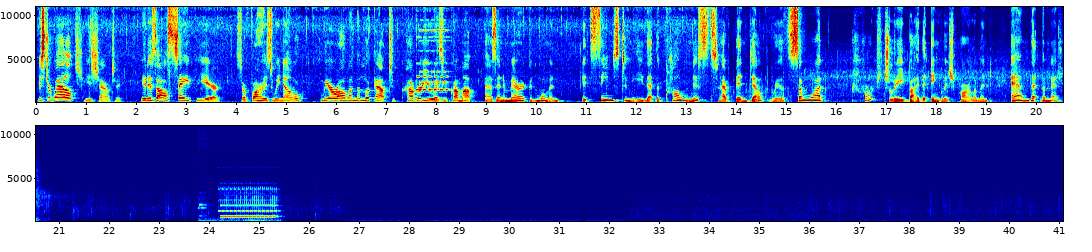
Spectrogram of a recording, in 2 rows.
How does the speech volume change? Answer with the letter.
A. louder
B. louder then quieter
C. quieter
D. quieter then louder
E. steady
E.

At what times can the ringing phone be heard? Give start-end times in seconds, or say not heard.
7.5-8.2, 23.8-25.4.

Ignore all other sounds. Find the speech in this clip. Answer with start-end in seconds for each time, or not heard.
0.0-20.5.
